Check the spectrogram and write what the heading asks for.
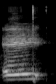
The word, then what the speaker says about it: asafoetida: In English, it's spelled Asafoetida.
